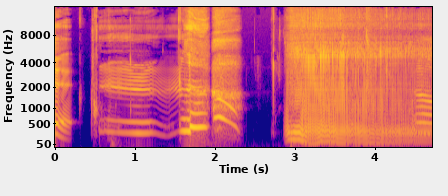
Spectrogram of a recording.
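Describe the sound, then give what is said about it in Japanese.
A string of loud farts: a couple of drawn-out, tonal, squeaky ones with a short pause, then a longer, rougher sputtering fart that carries on to the end. “くっさいおなら連発。ほーら、まだまだ出るわよ。”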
